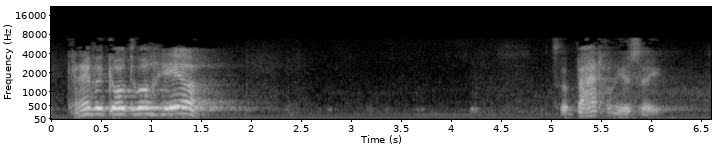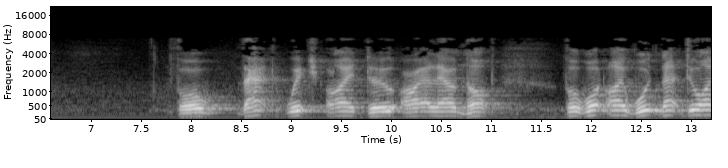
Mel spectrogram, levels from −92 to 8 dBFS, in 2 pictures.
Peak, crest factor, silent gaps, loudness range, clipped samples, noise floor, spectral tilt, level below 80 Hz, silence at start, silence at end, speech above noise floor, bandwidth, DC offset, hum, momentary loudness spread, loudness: -2 dBFS; 18 dB; none; 13 LU; under 0.1%; -58 dBFS; -4 dB/octave; -66 dBFS; 0.15 s; 0 s; 42 dB; 7.2 kHz; under 0.1%; 50 Hz at -60 dBFS; 15 LU; -17 LUFS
